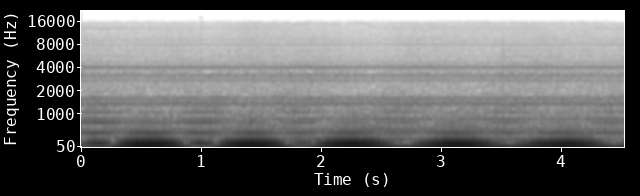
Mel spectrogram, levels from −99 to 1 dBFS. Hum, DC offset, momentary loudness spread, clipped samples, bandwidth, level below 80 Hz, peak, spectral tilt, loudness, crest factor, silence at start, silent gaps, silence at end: none; under 0.1%; 9 LU; under 0.1%; 4.8 kHz; -14 dBFS; 0 dBFS; -9 dB/octave; -15 LUFS; 12 dB; 0 s; none; 0 s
